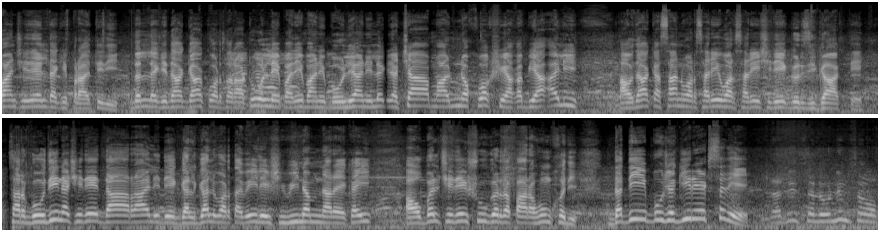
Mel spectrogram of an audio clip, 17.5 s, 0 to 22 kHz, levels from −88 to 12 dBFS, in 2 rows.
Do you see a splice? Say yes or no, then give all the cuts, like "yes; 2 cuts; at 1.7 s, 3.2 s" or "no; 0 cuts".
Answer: yes; 3 cuts; at 1.3 s, 3.9 s, 8.7 s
